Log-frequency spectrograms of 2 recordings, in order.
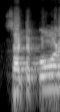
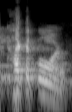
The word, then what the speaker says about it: षटकोण: सडानन नहीं, खडानन, षटकोण नहीं, खटकोण।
